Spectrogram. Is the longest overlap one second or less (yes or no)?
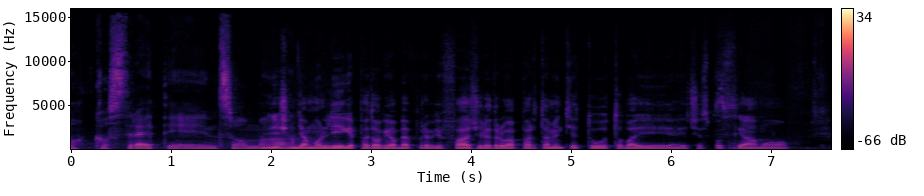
yes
